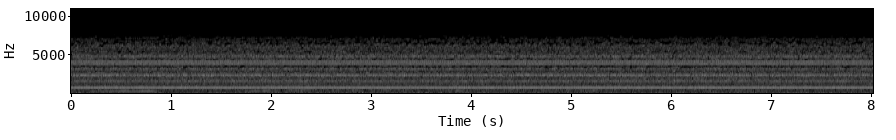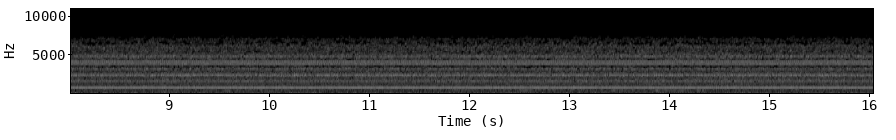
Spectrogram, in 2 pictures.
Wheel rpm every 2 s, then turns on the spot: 0, 0, 0, 0, 0, 0, 0, 0.
none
